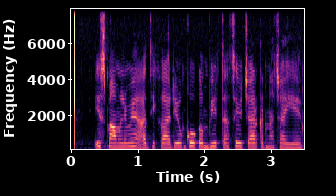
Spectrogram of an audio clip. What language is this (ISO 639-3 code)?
hin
